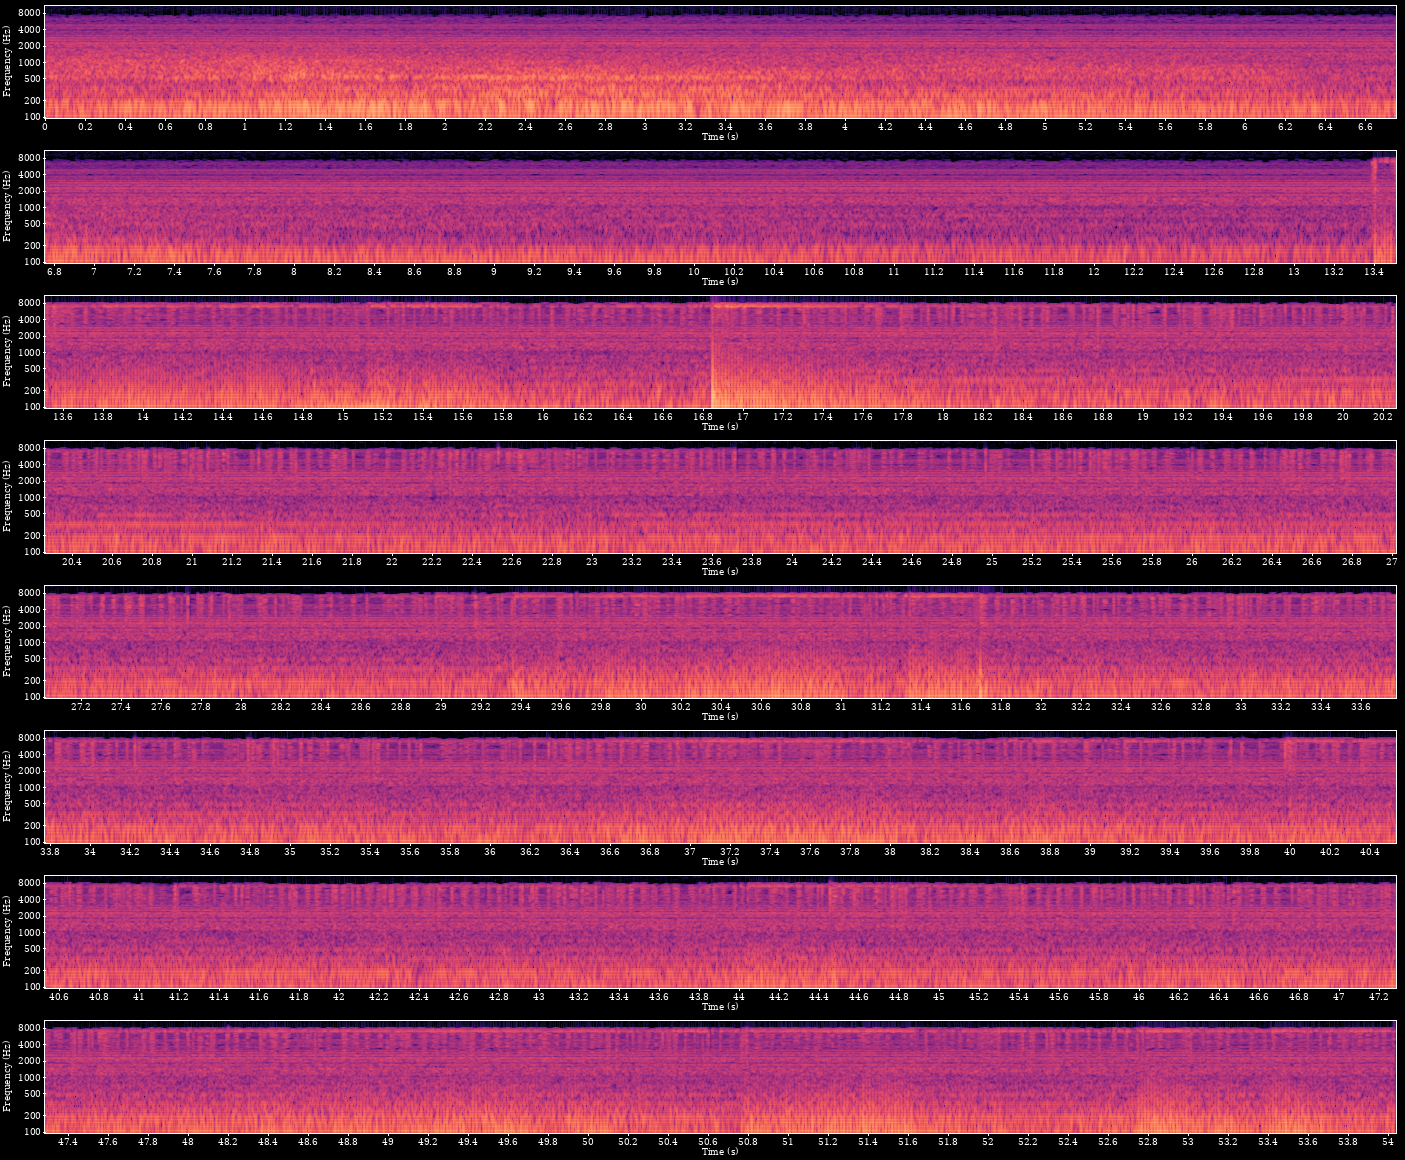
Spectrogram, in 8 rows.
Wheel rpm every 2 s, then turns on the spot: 0, 0, 0, 0, 0, 0, 0, 0, 0, 0, 0, 0, 0, 0, 0, 0, 0, 0, 0, 0, 0, 0, 0, 0, 0, 0, 0.
none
